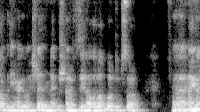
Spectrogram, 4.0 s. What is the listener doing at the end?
listening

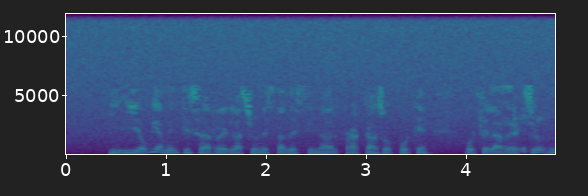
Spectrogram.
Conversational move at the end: listening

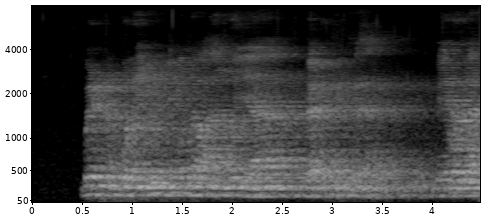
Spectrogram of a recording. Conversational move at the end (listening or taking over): listening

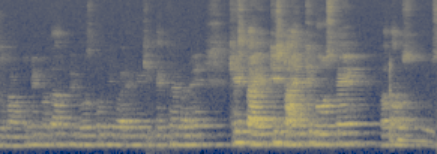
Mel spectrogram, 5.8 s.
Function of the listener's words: taking over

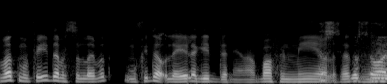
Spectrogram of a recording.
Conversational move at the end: taking over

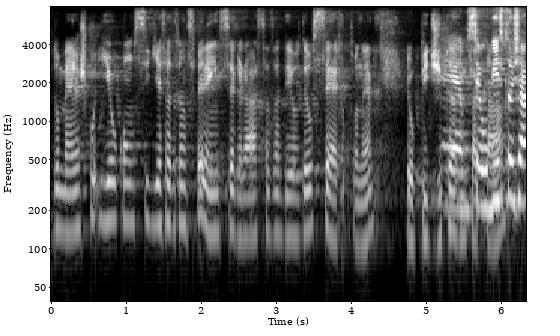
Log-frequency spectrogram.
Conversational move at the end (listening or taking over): taking over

